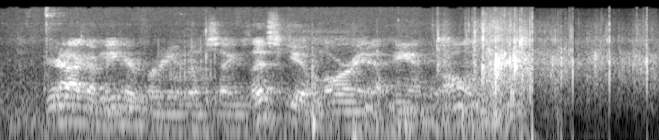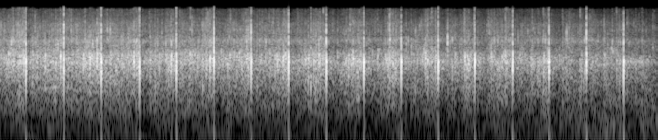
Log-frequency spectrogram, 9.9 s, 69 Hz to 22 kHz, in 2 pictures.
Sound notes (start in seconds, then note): 3.3 drowned out by applause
